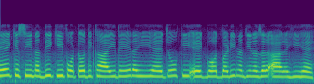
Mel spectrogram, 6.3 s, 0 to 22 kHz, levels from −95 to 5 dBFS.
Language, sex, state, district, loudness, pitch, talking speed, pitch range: Hindi, female, Rajasthan, Jaipur, -12 LUFS, 265 Hz, 180 wpm, 255-280 Hz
